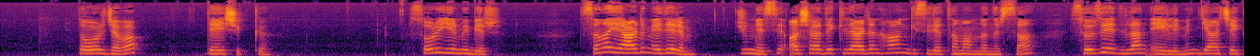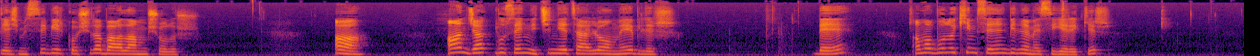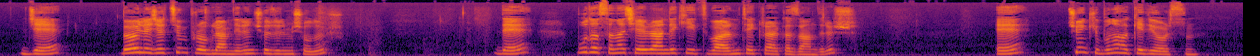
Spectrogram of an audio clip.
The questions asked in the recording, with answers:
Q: Sana yardım ederim cümlesi aşağıdakilerden hangisiyle tamamlanırsa sözü edilen eylemin gerçekleşmesi bir koşula bağlanmış olur.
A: Doğru cevap B şıkkı.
